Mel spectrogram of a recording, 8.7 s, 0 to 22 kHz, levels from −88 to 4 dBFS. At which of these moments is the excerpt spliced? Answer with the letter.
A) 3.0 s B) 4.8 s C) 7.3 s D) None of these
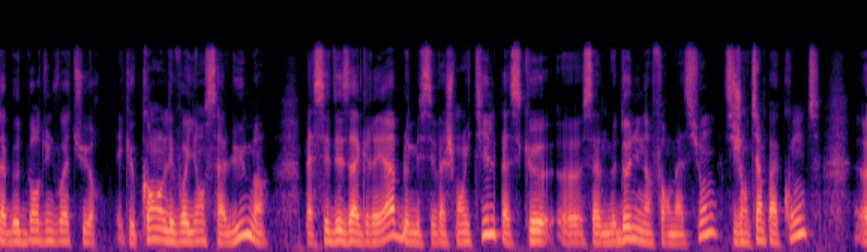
C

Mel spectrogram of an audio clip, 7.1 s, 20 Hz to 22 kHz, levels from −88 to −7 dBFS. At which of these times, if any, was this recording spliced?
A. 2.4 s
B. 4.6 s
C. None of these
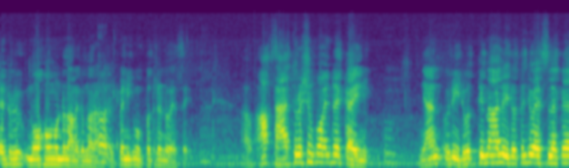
C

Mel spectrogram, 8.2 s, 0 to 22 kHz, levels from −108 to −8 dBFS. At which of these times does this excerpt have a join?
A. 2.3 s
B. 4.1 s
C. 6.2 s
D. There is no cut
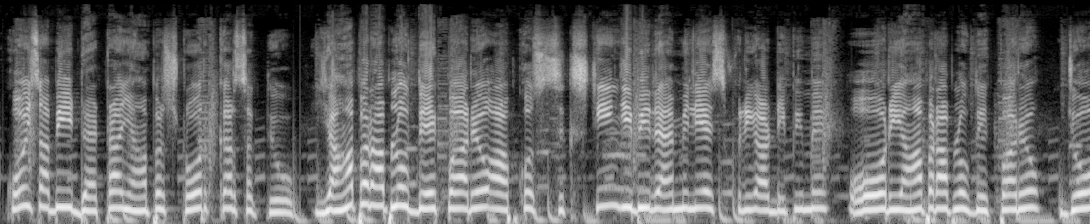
A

